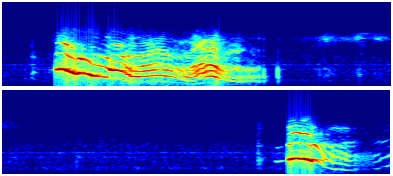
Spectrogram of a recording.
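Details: Dog vocalizing in a wavering, whining howl for about two seconds, pitch sliding up and down in rippling bends, then a shorter falling whine near the end after a pause of silence.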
